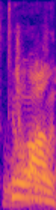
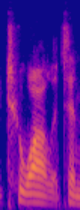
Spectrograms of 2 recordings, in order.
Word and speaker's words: Tualatin: And I'm not always sure how to pronounce this one either. It's Tualatin. Tualatin.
